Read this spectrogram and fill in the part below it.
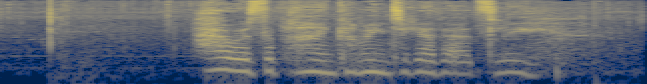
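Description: A young woman speaks quietly and tensely, close by.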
